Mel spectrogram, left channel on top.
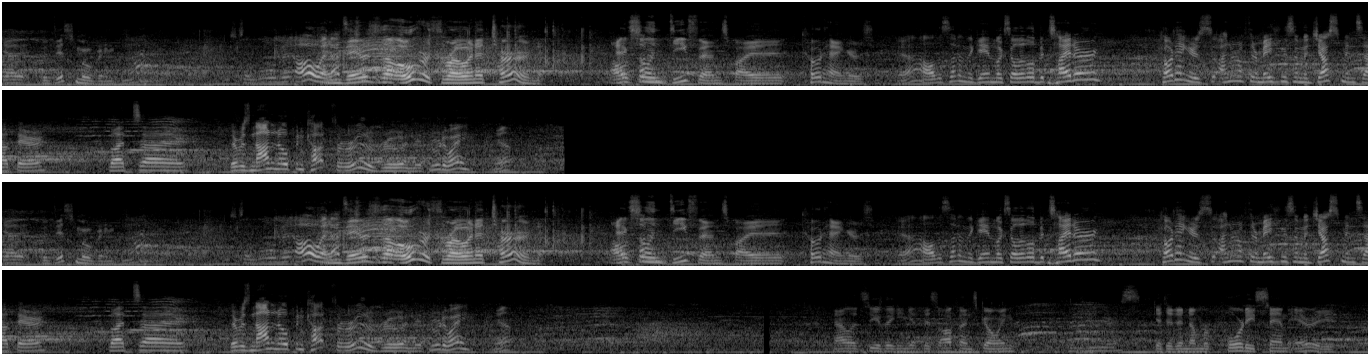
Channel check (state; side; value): drops out; left; at 19.3 s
